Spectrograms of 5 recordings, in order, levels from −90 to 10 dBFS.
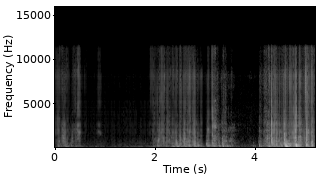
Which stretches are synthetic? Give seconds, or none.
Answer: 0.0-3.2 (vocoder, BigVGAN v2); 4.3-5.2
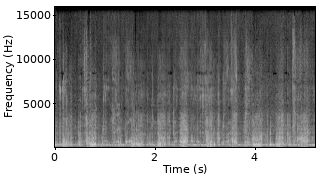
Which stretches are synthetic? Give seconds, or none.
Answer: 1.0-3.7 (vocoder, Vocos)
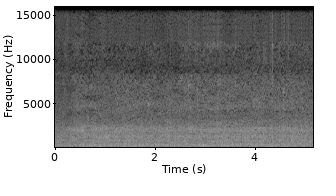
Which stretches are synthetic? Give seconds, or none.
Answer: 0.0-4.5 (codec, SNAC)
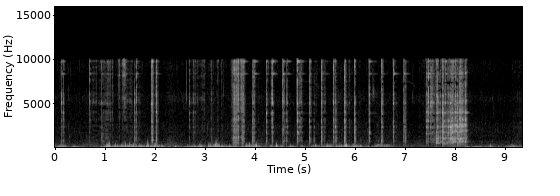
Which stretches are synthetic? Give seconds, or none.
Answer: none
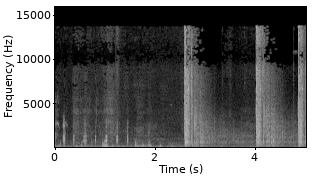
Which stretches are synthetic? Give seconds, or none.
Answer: none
